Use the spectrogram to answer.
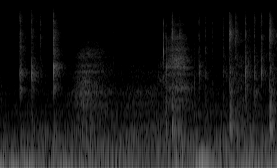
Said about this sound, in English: Do you eh, hear me typing? You can hear, I do.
